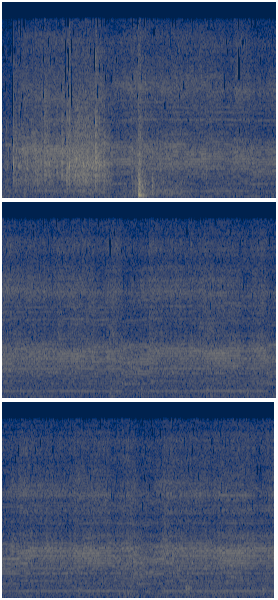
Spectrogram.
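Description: Small geared electric motor whirring steadily as it turns a solar-tracking platform, switched on by direct sunlight falling on its photoresistor. It is louder for the first second or so, with one sharp click about two seconds in.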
